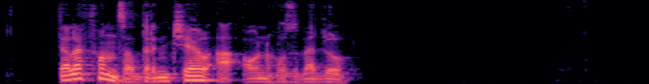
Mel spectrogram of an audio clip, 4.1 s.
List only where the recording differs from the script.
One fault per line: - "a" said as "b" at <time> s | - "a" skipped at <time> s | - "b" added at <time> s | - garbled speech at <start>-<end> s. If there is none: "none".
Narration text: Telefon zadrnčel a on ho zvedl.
none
